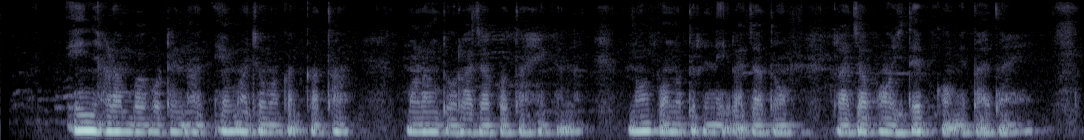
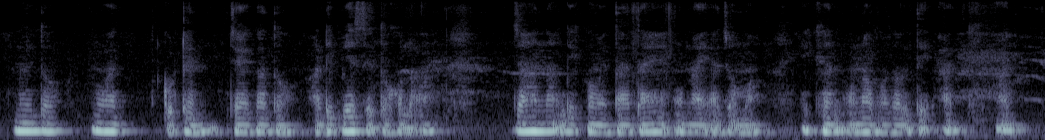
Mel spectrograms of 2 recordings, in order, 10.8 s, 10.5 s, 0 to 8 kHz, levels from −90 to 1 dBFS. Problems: background sounds at intervals, echo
